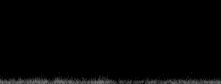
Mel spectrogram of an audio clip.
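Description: Faint outdoor ambience: a low, uneven rumble of wind on the microphone.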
